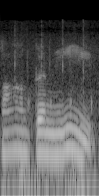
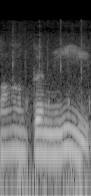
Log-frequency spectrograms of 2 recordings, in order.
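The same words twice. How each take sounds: First: It is pronounced in a French way. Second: The same.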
